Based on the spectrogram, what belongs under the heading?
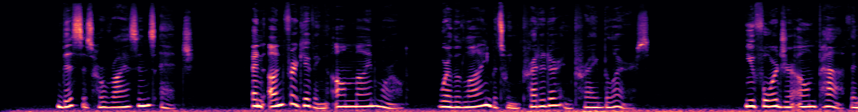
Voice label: Video Game Commercial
